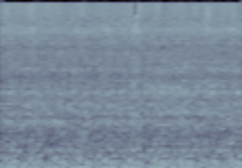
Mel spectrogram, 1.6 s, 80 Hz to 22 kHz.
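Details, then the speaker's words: 2011 Ford Crown Victoria ex-police car V8 running: uneven lumpy low rumble with no steady beat, then it dies because the fuel line was pinched; fuel starvation causing rough running and stall. "She's not too happy right now. Oh, actually has died because I pinched the fuel line there. That's on me."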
